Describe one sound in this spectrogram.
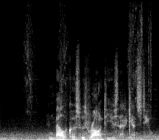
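A young man speaks quietly and earnestly.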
